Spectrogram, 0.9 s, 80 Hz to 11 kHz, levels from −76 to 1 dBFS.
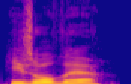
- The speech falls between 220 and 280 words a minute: No, fast, 205 wpm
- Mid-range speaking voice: Yes, medium, 160 Hz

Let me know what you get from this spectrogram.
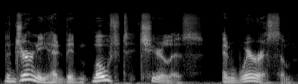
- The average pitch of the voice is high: No, low, 115 Hz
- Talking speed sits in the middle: Yes, average, 160 wpm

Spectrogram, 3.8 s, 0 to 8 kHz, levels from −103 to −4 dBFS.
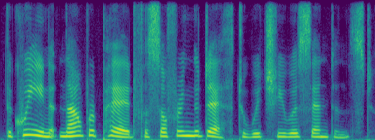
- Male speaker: No, female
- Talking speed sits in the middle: No, fast, 210 wpm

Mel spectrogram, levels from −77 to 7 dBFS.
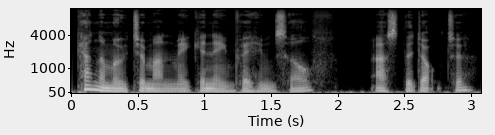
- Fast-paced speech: Yes, fast, 215 wpm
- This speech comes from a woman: No, male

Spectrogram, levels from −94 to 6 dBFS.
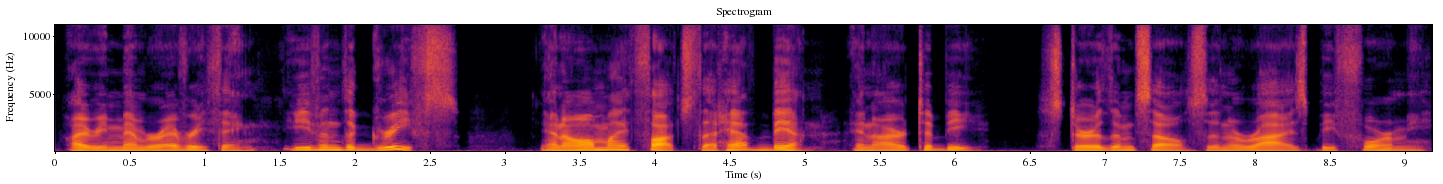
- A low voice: Yes, low, 125 Hz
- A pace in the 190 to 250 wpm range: No, average, 150 wpm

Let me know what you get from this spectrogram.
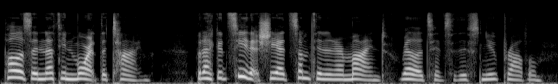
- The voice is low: No, high, 235 Hz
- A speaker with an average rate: No, fast, 245 wpm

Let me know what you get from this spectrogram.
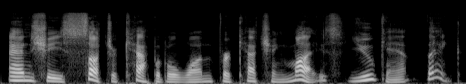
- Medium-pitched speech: Yes, medium, 150 Hz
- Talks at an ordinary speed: Yes, average, 155 wpm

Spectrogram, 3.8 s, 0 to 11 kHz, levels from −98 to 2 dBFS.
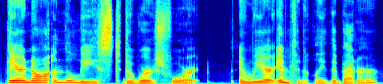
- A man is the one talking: No, female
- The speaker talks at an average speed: No, fast, 250 wpm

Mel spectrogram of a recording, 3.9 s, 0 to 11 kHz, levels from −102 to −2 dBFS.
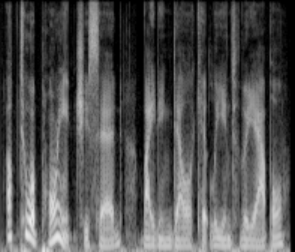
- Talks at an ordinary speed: Yes, average, 165 wpm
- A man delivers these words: Yes, male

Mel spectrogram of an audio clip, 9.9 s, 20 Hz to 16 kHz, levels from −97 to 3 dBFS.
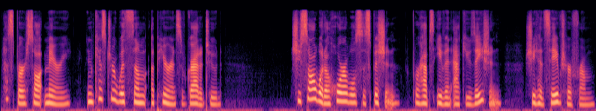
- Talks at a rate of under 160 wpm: Yes, average, 150 wpm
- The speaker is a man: No, female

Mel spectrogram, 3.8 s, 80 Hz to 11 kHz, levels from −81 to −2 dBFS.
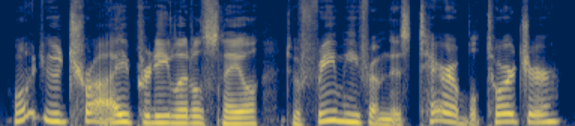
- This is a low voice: No, medium, 185 Hz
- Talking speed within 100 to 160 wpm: No, fast, 205 wpm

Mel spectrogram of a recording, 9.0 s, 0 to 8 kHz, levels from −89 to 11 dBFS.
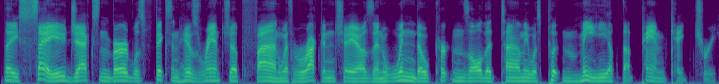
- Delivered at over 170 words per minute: Yes, average, 180 wpm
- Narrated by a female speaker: No, male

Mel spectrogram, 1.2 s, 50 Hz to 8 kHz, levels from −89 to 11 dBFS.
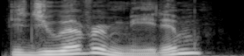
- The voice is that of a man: Yes, male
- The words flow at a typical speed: No, fast, 245 wpm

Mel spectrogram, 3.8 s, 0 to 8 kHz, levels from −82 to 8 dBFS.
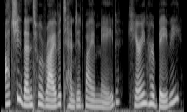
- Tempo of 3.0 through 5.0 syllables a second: No, 5.4 syllables/s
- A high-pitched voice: Yes, high, 205 Hz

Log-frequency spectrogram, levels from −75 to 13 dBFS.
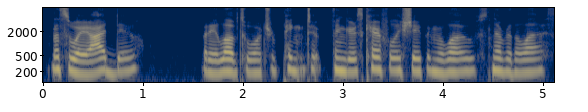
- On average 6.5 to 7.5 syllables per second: Yes, 7.0 syllables/s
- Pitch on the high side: Yes, high, 210 Hz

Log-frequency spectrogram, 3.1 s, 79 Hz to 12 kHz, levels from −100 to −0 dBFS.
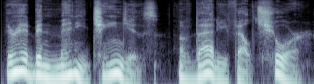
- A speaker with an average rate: Yes, average, 190 wpm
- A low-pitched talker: Yes, low, 115 Hz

